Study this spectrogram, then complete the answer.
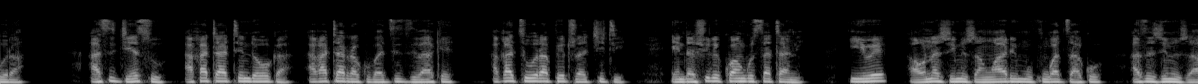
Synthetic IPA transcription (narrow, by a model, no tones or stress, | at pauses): a | asid͡ʒe̞suakatate̞ndeokaːkatarirakuʋad͡zid͡ziʋaːke̞ | akat͡siuɾape̞trat͡ʃiːti | e̞ndaʃure̞kwaŋɡusataːni | iwe̞ | ɦaunaʐin̤uʐamwaɾimufuŋɡwad͡zaːko̞ | as̬iʐin̤uʐaːo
